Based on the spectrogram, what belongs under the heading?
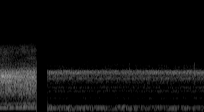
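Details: Broad hiss that cuts out briefly, then a steady electronic hum and tone; no animal voice.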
